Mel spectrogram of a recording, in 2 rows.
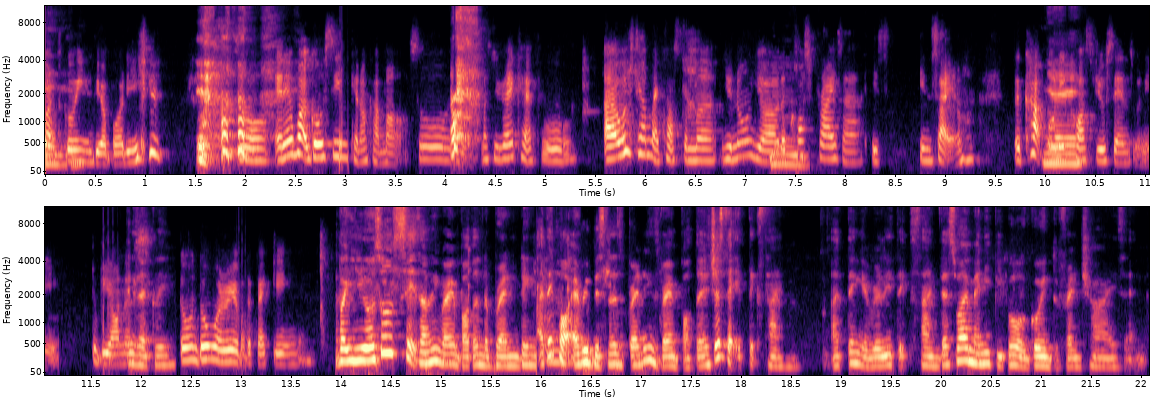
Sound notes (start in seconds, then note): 1.5 laughs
